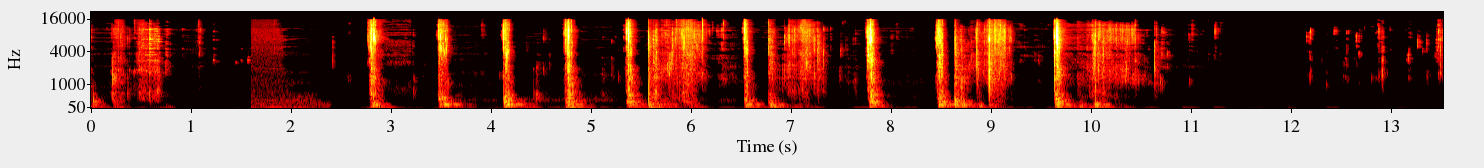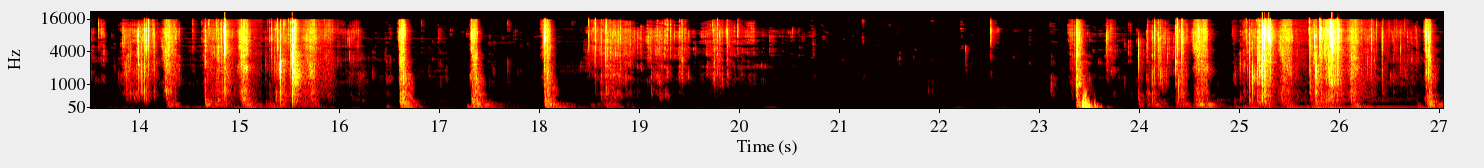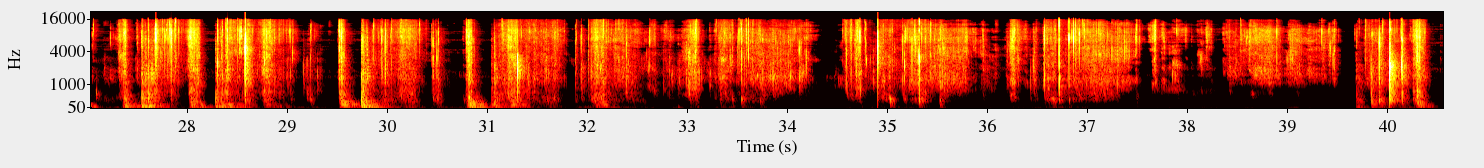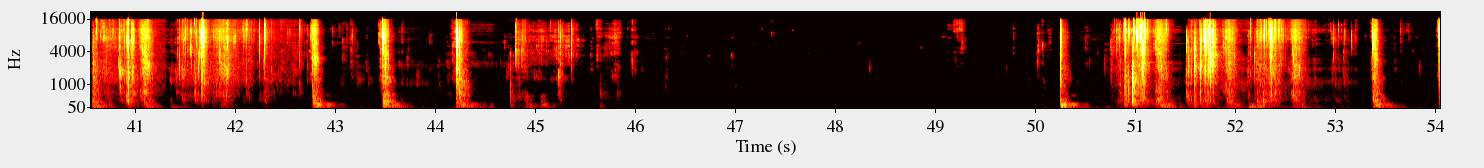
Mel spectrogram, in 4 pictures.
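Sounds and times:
slime crackling and popping: 13.7 - 16.0, 18.0 - 20.0, 23.3 - 43.6, 50.7 - 53.5.

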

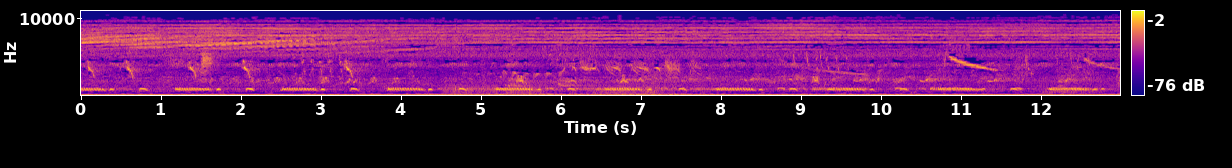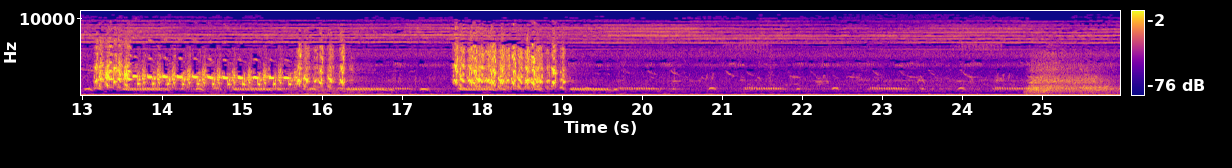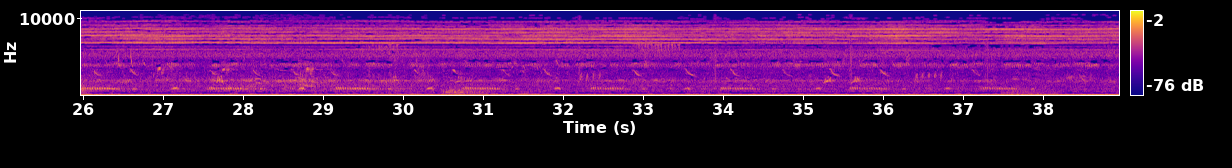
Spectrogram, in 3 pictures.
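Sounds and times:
steady high hiss: 0.0 - 38.9
soft repeated bird note: 24.7 - 26.7.

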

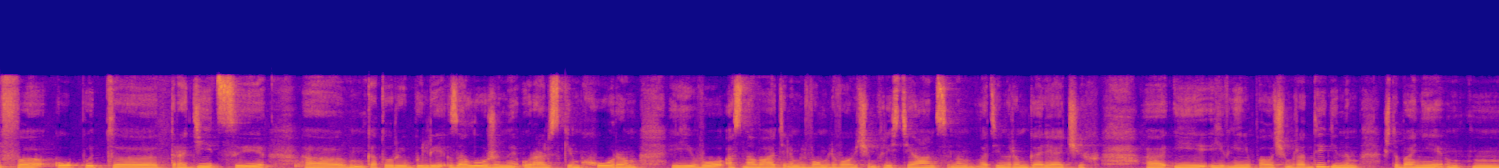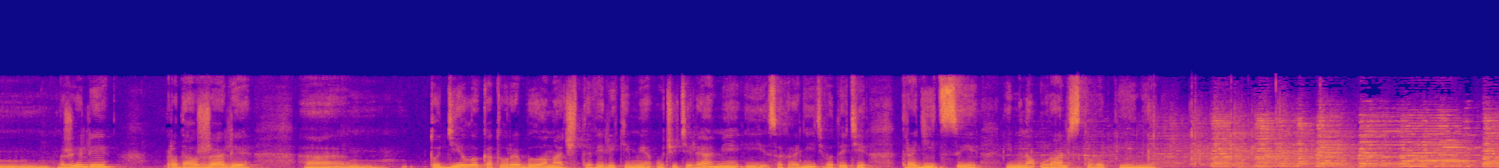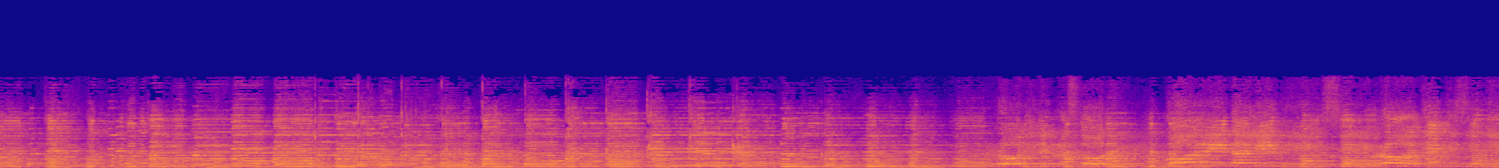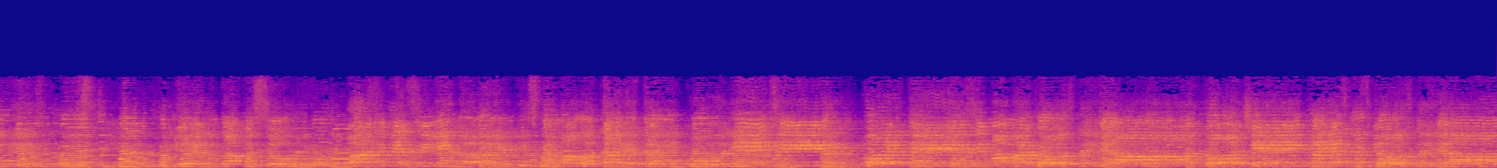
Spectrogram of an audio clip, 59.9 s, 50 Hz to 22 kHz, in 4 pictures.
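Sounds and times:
accordion folk music: 0.0 - 18.0, 19.4 - 59.9
group of young voices singing: 39.8 - 59.9.

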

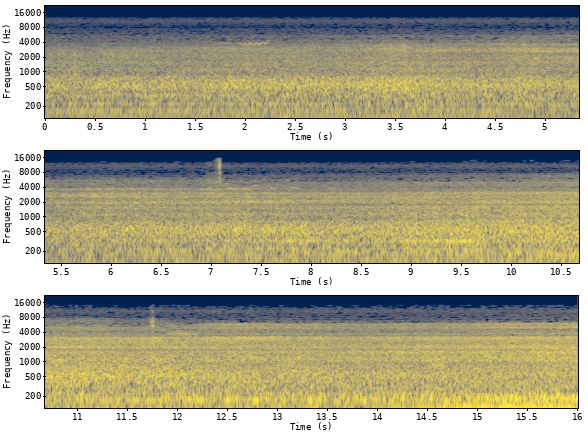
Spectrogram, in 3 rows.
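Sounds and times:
distant train rumble: 0.0 - 16.0.

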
